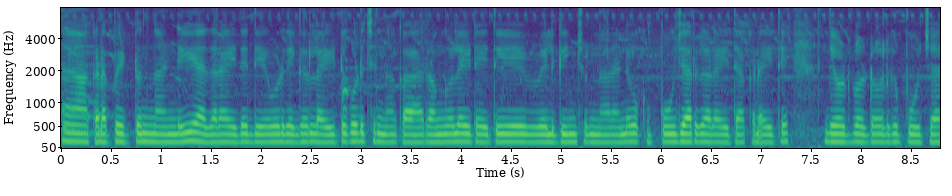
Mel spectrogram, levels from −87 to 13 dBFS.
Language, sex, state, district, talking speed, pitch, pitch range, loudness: Telugu, female, Andhra Pradesh, Anantapur, 155 wpm, 165 Hz, 160-170 Hz, -15 LUFS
